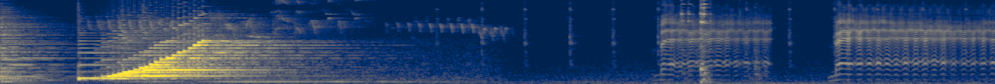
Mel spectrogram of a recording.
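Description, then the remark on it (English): A goat in a garden lets out a loud, wavering bleat that rises in pitch, followed by quieter, shorter bleats and rustling. No speech is heard, just the animal calling. “There's a goat in our garden.”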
